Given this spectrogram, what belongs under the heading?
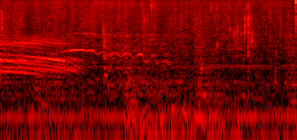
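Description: Horses in the strategy video game Humankind give a loud, close whinny at the start, followed by softer game battle noise and a low steady hum.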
